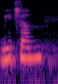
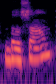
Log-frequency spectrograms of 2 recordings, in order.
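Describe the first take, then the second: First: The name is said like English 'Beecham'. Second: The name is said with a French-style sound. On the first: "in English they pronounce it more like Beecham" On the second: "it's spelled in a French way"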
